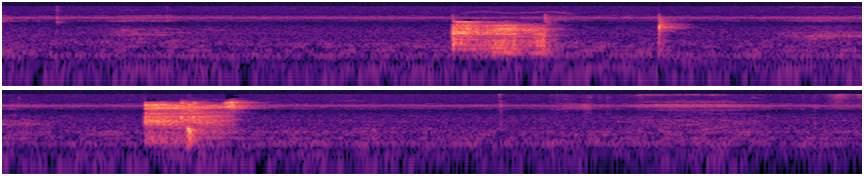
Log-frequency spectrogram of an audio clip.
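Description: A man clearing his throat or coughing twice: two short, rough bursts about three seconds apart, with a small click between them over a faint background hiss.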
